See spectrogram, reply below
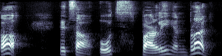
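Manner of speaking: slow, put-on Irish accent in a woman's voice. Retelling what a woman said to the speaker's wife, in an Irish accent. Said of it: "I'm gonna try an Irish accent".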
